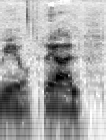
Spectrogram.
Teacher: An initial R, like in regular, in most Spanish dialects, it's a rolling R. You get this flick of the tongue.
